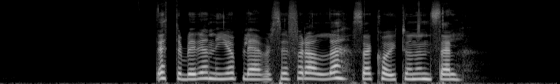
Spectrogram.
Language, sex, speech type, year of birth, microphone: Norwegian, female, read, 1983, Sennheiser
